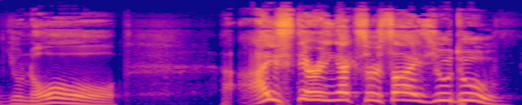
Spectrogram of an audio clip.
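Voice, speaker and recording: A man's voice: very high-pitched, sing-song, a little slow, no room sound, clean studio sound, pitched above the performer's own voice, exaggerated voice. A man putting on a stern Korean-accented mentor. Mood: warning. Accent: Korean-accented English, put on. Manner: clipped broken phrasing, emphatic. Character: stern older male Korean mentor giving warnings.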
